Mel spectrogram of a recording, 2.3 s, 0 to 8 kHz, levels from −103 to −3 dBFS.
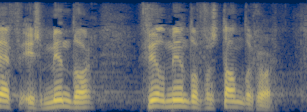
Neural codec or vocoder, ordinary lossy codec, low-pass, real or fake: none; none; 7.2 kHz; real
